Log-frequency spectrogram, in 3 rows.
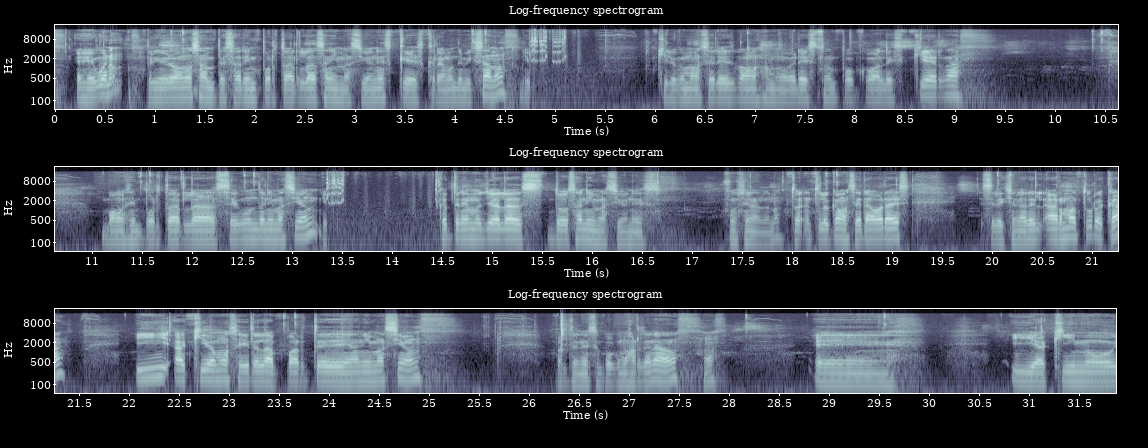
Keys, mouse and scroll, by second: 1.3-4.4 drag, 5.4 KP_1, 6.9-7.3 shift+middle drag, 8.0 g, 11.5 click, 12.6-13.6 drag, 14.4 click, 14.6 space, 16.9 space, 18.5 click, 20.1 click.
